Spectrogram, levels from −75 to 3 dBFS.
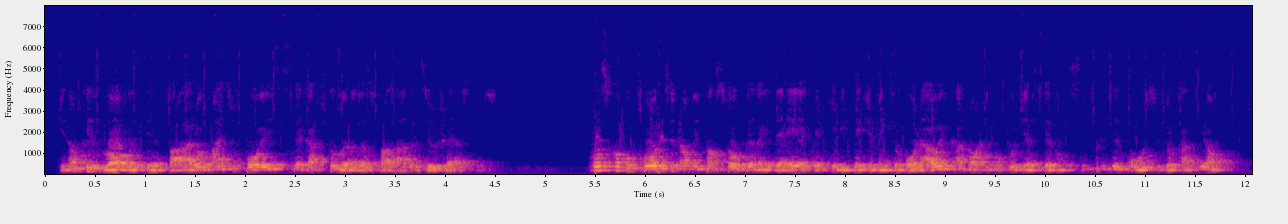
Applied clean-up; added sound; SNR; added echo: neural separator model SepFormer DNS4.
